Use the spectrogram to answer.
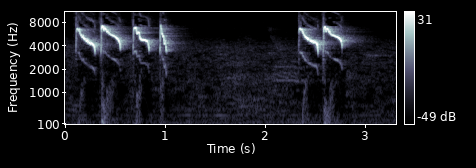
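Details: Clear wild-style 'ngalas' song of an Oriental white-eye (pleci), for training other birds to learn it. Four rapid, high, descending whistles in a row, silence, then a pair of the same notes.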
